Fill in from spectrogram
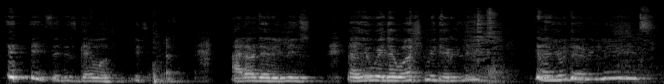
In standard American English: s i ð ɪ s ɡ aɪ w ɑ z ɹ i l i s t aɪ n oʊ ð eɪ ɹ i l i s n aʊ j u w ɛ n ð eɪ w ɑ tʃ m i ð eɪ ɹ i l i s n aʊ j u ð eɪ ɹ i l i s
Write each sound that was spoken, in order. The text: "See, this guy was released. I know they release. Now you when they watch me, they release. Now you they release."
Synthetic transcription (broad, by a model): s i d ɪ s ɡ aɪ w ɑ s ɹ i l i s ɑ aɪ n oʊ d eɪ ɹ i l i s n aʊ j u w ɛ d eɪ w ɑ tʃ m i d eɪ ɹ i l i s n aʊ j u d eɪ ɹ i l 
